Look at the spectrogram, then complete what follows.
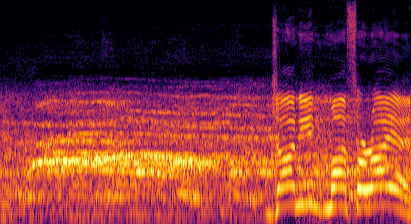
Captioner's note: attendees cheering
